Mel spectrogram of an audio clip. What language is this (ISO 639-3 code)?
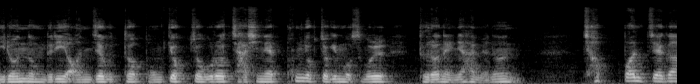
kor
